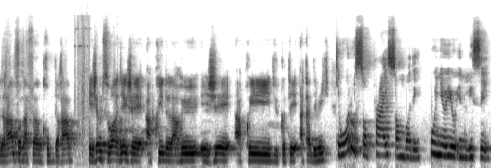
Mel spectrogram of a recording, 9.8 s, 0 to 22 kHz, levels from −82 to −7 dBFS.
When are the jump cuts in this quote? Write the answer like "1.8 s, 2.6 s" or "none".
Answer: 1.8 s, 6.7 s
